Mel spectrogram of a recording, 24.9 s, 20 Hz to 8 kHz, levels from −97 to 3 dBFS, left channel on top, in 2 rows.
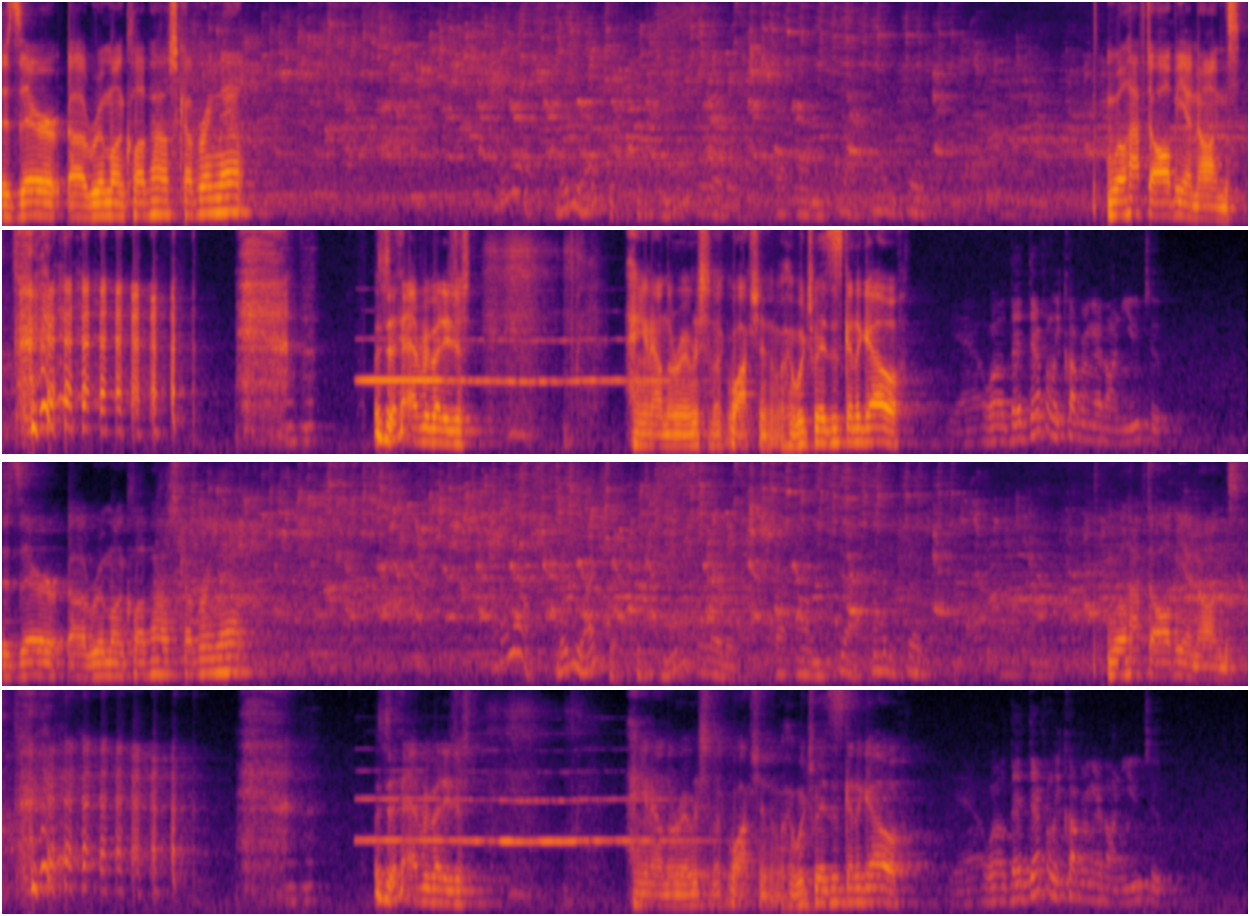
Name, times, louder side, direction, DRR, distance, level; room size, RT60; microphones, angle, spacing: voice 1, 0.0-2.4 11.1-14.3 14.8-15.6 16.2-18.4 18.7-21.5, left 9 dB, 65° left, 0.3 m, -28 dB
Chirp tweet, 1.5-12.7, equal, 15° right, 2.6 m, -40 dB
voice 2, 4.9-7.4 7.7-9.3 10.0-10.5, right 3 dB, 45° right, 0.6 m, -44 dB
Wind instrument woodwind instrument, 16.0-19.5, left 4 dB, 70° right, 3.7 m, -36 dB
voice 3, 21.9-24.1, left 1 dB, 15° left, 0.7 m, -41 dB
13.0 x 5.8 x 5.9 m
head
